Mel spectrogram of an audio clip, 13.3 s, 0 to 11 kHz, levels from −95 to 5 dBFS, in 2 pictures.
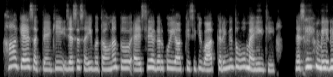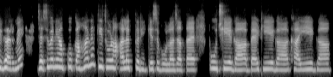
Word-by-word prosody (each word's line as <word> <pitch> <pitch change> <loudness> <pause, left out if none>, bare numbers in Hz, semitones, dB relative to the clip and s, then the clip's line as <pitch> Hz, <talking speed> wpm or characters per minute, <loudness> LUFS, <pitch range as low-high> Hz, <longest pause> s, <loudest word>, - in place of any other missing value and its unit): हाँ, 360 +3 +1
कह 315 0 +4
सकते 260 -4 -3
हैं 235 -1 -4
कि 270 +3 -5
जैसे 260 +3 +1
सही 255 -2 -4
बताऊँ 245 -1 -4
ना 300 - +2
तो 280 -1 0
ऐसे 235 +4 0
अगर 275 -1 0
कोई 280 -2 -1
आप 245 -1 +2
किसी 255 -1 -7
की 275 - -5
बात 225 0 +3
करेंगे 275 +3 -1
तो 335 - -2
वो 320 +1 -1
मैं 275 -6 +5
ही 230 0 -2
थी। 200 -2 -8 0.4
जैसे 275 +4 +2
ही 330 +1 +3
मेरे 285 0 +4
घर 260 -3 +5
में 320 +6 0 0.3
जैसे 285 +2 +1
मैंने 330 0 +2
आपको 315 +1 +2
कहा 280 +4 +3
ना 415 +4 -1
कि 335 -1 +2
थोड़ा 305 -1 +3
अलग 285 +2 +3
तरीके 250 -3 -3
से 260 +1 -5
बोला 220 -1 -2
जाता 220 0 -1
है, 225 0 +3 0.3
पूछिएगा, 255 -4 +1
बैठिएगा, 230 -1 -1
खाइएगा, 230 -1 -1
260 Hz, 200 wpm, -23 LUFS, 235-290 Hz, 0.4 s, मैं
